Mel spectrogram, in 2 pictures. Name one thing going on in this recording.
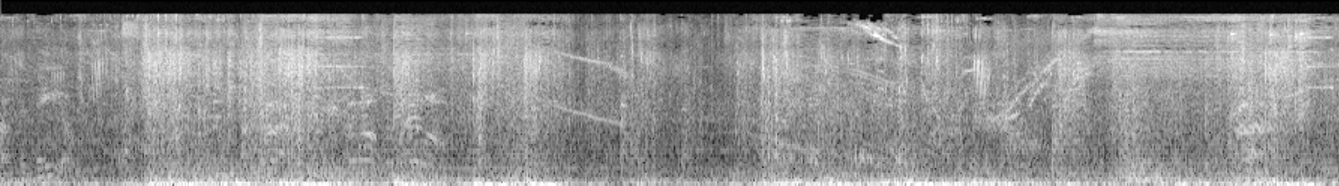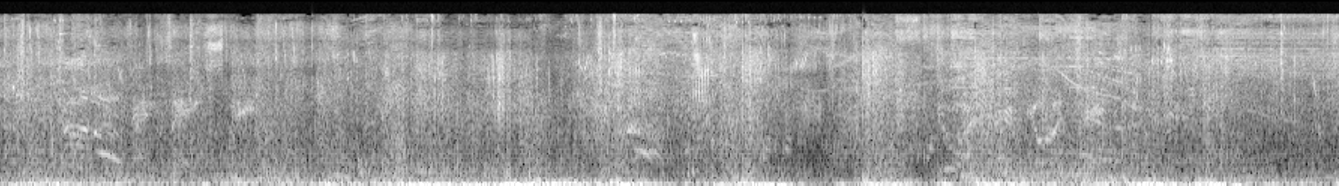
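Heavy gunfire and explosions boom in rapid bursts.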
